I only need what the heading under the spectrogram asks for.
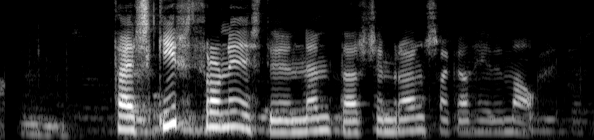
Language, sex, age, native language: Icelandic, female, 14, Icelandic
